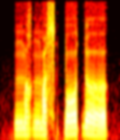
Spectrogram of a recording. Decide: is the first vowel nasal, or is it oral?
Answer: oral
